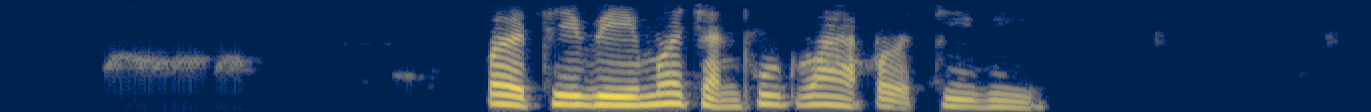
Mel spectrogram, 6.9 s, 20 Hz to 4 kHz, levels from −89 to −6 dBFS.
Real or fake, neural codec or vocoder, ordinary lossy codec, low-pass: fake; vocoder, 22.05 kHz, 80 mel bands, WaveNeXt; none; 3.6 kHz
